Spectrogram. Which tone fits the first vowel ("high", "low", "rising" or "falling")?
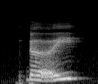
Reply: rising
